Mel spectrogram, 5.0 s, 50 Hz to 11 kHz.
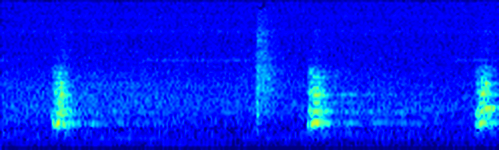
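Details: Dog named Rex out at night, running around, recorded September 21, 2018, giving four separate mid-pitched barks spaced one to two seconds apart over a quiet background.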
